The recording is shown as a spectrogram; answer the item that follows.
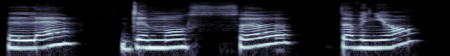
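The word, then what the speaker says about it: Les Demoiselles d'Avignon: Sein bekanntes Werk war, wie wird das auf Französisch ausgesprochen? Le Demoiselles d'Avignon. – Das hört sich ja. sehr gut an.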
